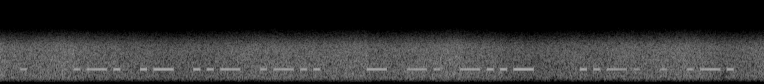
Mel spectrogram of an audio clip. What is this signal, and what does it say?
Morse code, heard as a keyed tone, machine-sent, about 18 wpm, 710 Hz, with heavy radio static. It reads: … RAUL TNX FER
